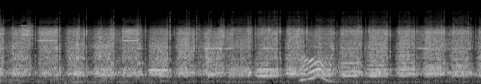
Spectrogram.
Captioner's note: equipment squeaking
